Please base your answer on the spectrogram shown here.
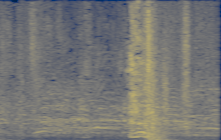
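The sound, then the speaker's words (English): A heavy wooden door slams with a single loud, booming thud partway through, as men press against Lot's door, while a man's narrating voice continues over it. “they pressed hard against the man, Lot, and came near to break down the door.”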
